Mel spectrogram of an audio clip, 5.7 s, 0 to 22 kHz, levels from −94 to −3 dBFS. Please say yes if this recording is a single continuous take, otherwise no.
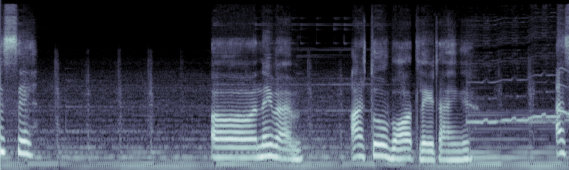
yes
